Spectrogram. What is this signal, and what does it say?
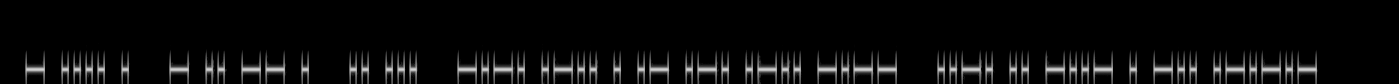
Morse code, heard as a keyed tone, about 20 wpm, 700 Hz. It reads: THE TIME IS CLEARLY FIXED.
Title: Sentences from Top 1300 Words 20wpm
